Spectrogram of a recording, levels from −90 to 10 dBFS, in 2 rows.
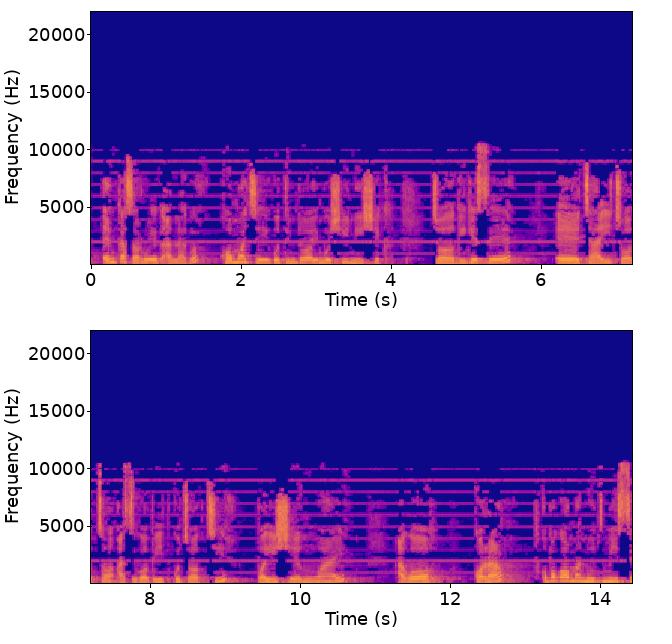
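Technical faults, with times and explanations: Throughout, USB whine: a fixed tone at 1 kHz, strongest at its 2 kHz harmonic, sits about 25 dB under the speech, showing as steady horizontal lines on the spectrogram.
Throughout, MP3 compression: treble stops dead near 10.6 kHz with watery, swirly sibilants and smeared attacks. The spectrogram shows a hard ceiling and flickering holes. Likely a heavily starved MP3 encode, which fits about 32 kbps.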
